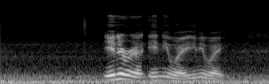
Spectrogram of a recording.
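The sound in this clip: A car driving in the evening gives a low, steady engine and road rumble throughout, with a voice talking over it partway through.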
